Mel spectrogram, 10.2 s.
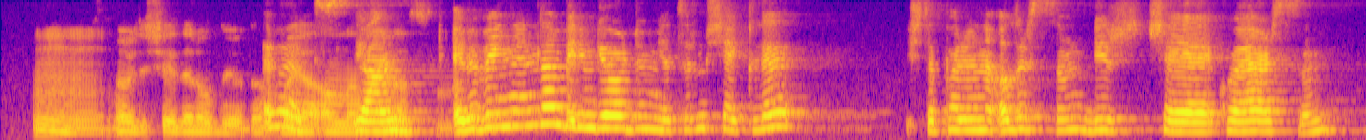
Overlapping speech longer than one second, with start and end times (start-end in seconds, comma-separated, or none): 2.0-3.5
